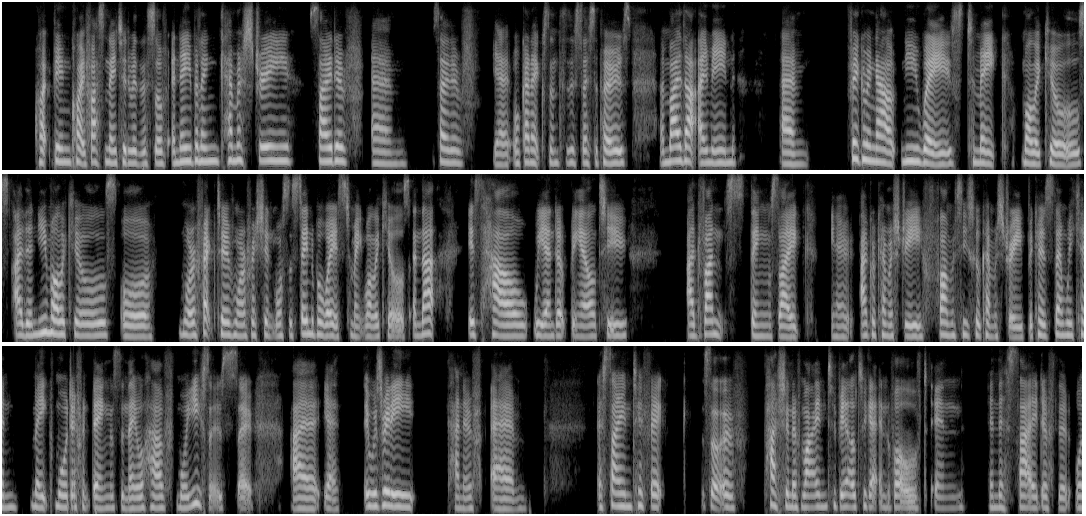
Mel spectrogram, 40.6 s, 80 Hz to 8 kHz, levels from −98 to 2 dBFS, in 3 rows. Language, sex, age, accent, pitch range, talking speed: English, female, 10-29, British, 195-225 Hz, 160 wpm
